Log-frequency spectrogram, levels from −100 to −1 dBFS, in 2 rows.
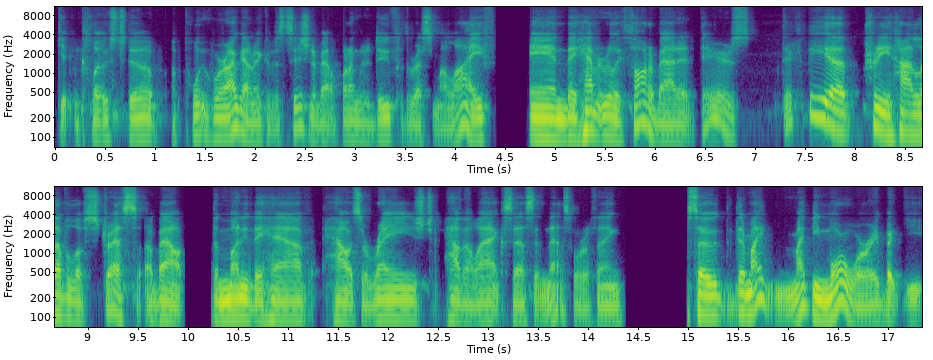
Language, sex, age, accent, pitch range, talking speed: English, male, 50-69, American, 80-105 Hz, 230 wpm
